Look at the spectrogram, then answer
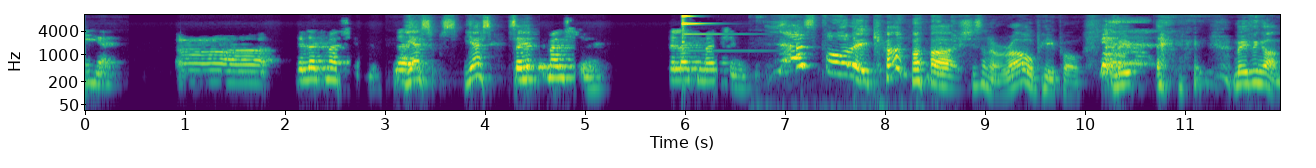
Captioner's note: bell dings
